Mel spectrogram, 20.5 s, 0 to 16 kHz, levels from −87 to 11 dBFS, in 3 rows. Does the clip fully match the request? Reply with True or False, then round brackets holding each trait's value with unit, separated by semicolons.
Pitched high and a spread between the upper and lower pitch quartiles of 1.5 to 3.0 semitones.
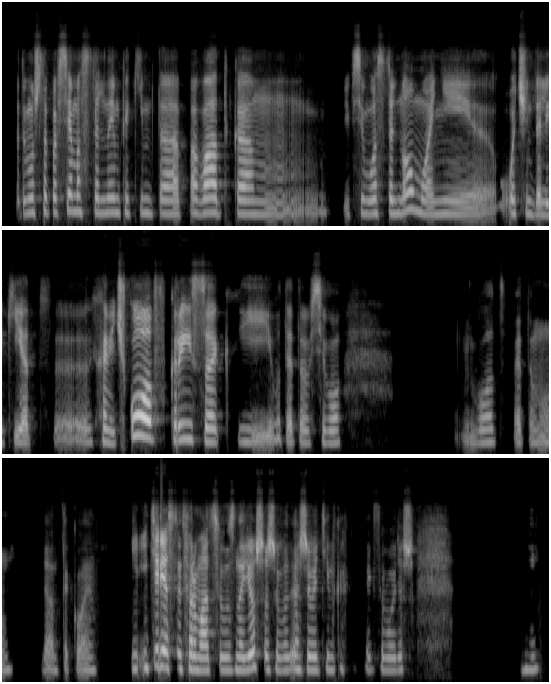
True (220 Hz; 2.4 semitones)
